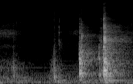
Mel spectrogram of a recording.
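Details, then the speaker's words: 2016-2020 Kia Optima Hybrid trunk latch: three sharp mechanical clicks as it cycles but never locks, after failing at a car wash; defective latch assembly to be replaced. "Can you hear it clicking? But it's not actually locking."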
